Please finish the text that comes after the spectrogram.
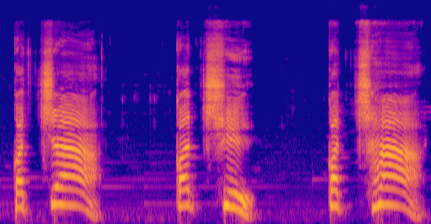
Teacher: च को पढ़ रहे हैं लेकिन आपको जो है ना पूरा क्लियरली नहीं सुनाई देगा। कच्छा, इसमें अ का साउंड नहीं होता है, ठीक है। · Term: आधा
